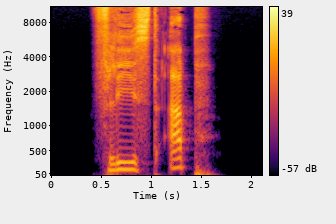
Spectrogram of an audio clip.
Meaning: inflection of abfließen: 1. second/third-person singular present 2. second-person plural present 3. plural imperative
- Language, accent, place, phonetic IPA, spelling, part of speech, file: German, Germany, Berlin, [ˌfliːst ˈap], fließt ab, verb, De-fließt ab.ogg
